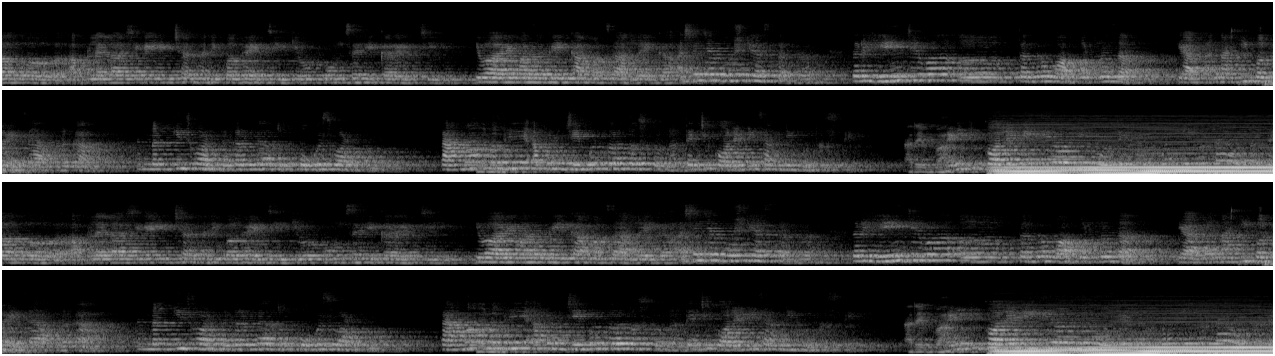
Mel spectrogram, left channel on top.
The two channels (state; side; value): normal; both; correlation 0.80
